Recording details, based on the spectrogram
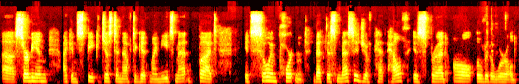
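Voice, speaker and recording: A woman veterinarian hosting a webinar, speaking earnestly with some halting restarts. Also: rumbling low, low-quality recording. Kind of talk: webinar conversation.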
